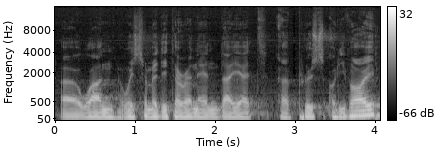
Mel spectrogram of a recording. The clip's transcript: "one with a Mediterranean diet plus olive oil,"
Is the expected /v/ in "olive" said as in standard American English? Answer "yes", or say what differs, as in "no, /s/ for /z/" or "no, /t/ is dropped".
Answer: yes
